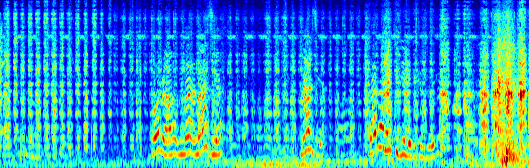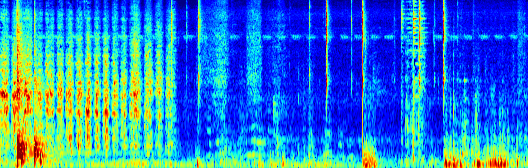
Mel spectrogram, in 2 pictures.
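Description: Fast, even rubbing or scraping strokes, several a second, going on for most of the first fourteen seconds, with a voice calling out over them a few times. After that the strokes stop, leaving scattered knocks and a few low thumps.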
